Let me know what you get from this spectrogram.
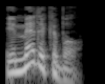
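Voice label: "immedicable", British English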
